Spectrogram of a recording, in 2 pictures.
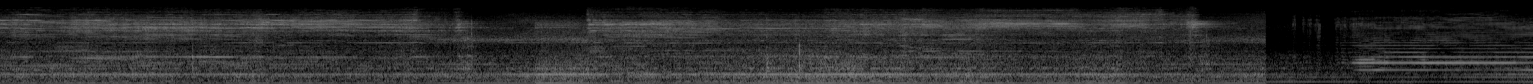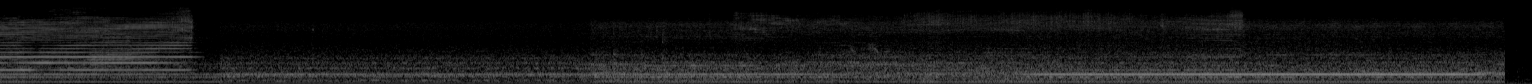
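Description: A table saw ripping a walnut board to width for about the first twelve seconds. After a sudden change, a jointer runs with a steady whine as a short walnut piece is fed across it, and quieter machine running follows.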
